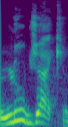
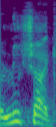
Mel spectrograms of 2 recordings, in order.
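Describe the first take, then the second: First: The second syllable begins with a 'j' sound. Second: The second syllable begins with a 'ch' sound. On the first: The speaker calls it right. "Le verbe connaître en thaïlandais c'est euh" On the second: The speaker calls it wrong. "ça fait treize ans que je le dis mal"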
